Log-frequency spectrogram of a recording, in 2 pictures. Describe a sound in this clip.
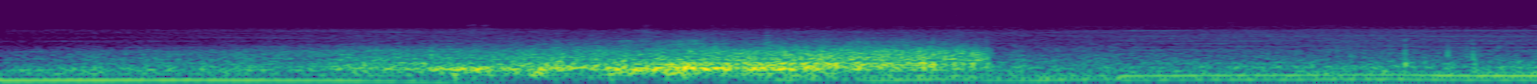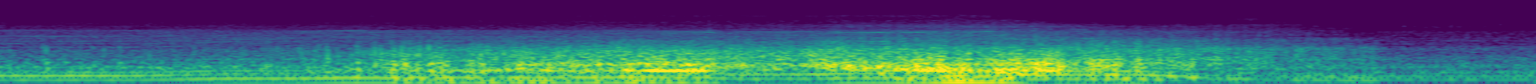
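A car engine revs and roars.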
